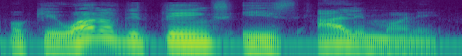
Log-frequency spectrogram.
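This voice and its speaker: A man's voice: mid-range voice, sing-song, fairly quick, darkish tone, muffled recording, slight background noise. A man as a tax and finance guest, patiently walking through examples step by step in an interview. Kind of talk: explanatory interview talk.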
